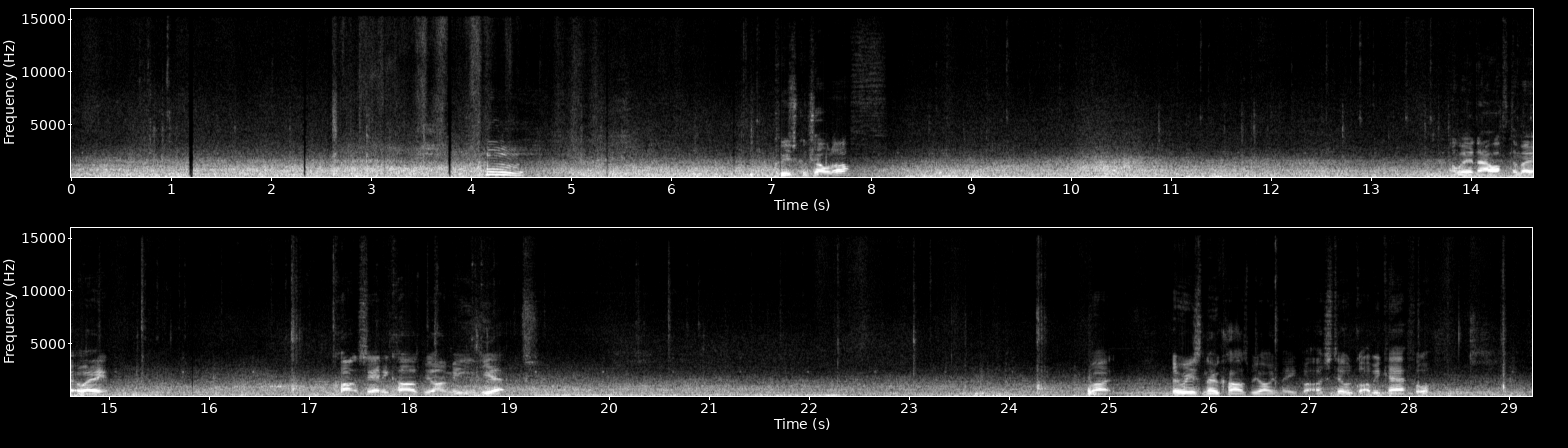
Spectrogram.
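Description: A lorry engine rumbles steadily while driving.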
